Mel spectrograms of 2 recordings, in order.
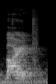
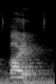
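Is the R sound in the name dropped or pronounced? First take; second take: pronounced; dropped. First: The R sound in the name is pronounced. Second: The R sound in the name is dropped. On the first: This is the correct pronunciation of the name. The speaker calls it right. "but it's Barry" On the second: This is how the named person says it herself. The speaker calls it wrong. "if you say it the way she says it, ... I didn't catch an R in there nowhere"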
